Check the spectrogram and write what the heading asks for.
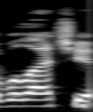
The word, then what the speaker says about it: Wallachia: You said I was saying that right? Yeah, Wallachia, yeah. So he was Vlad the Third, Vlad III.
